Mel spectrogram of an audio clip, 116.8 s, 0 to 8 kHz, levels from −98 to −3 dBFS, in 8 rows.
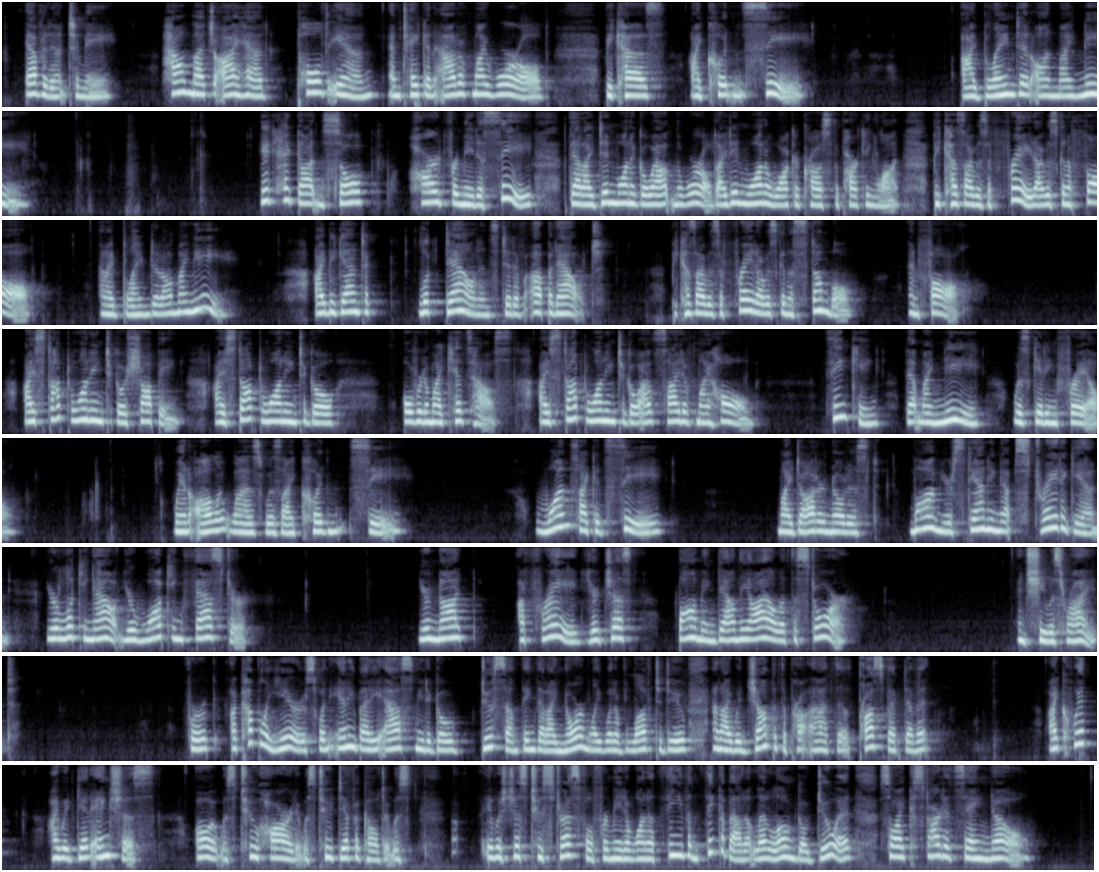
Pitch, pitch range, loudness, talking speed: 240 Hz, 220-265 Hz, -19 LUFS, 125 wpm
